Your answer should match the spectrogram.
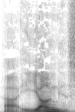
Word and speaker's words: Jung: Young Seed, and that's spelled J-U-N-G, Young Seed, Seeds and Plants, and R.H.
